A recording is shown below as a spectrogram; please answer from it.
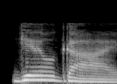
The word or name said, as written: gilgai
